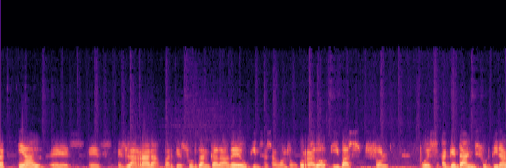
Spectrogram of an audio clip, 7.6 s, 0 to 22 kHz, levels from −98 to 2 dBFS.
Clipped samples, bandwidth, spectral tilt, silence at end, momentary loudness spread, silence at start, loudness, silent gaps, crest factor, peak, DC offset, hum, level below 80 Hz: under 0.1%; 7 kHz; -8 dB/octave; 0 s; 12 LU; 0 s; -18 LUFS; none; 16 dB; -2 dBFS; under 0.1%; none; -38 dBFS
